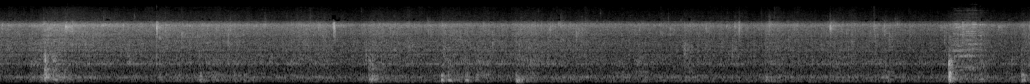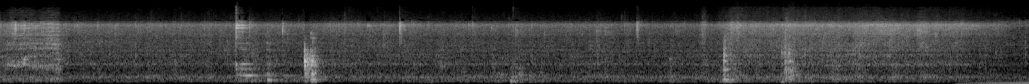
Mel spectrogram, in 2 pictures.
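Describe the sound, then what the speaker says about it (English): Sliced onions and garlic frying in about half a cup of cooking oil for a spinach and chicken curry, a continuous bright sizzle broken by occasional stirring scrapes and clinks. "Now we're going to cook the onions and garlic until they become a little bit golden"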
